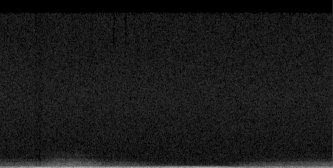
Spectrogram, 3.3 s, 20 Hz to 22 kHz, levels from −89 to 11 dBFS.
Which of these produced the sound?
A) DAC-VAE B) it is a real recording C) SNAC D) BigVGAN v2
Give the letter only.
B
